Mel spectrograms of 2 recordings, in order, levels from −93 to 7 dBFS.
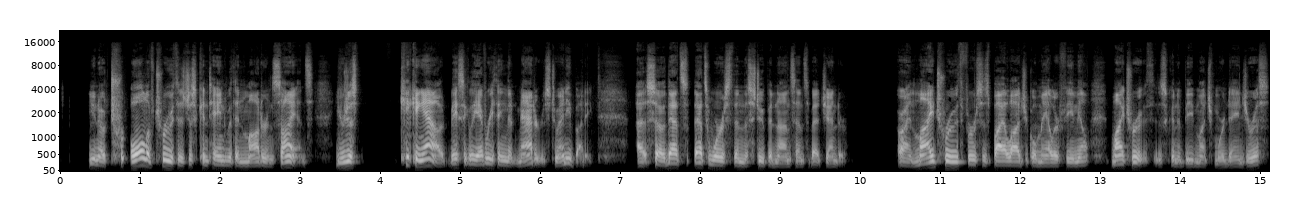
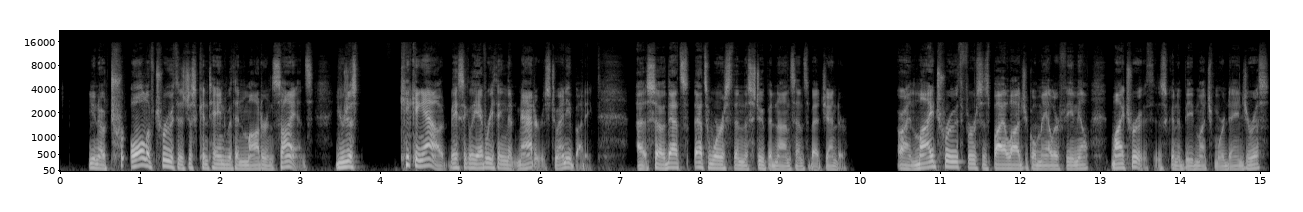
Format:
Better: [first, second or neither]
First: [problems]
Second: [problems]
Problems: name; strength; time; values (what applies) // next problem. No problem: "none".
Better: second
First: thin; somewhat; fading below 300 Hz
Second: none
